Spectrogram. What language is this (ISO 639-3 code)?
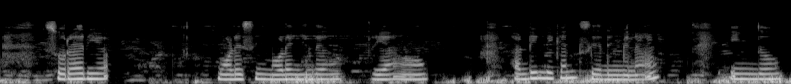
sat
